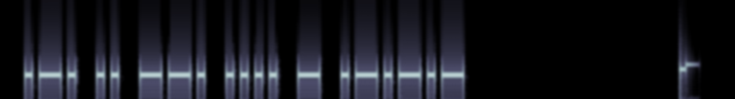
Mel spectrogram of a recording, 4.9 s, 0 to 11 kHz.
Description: Morse code, heard as a keyed tone, about 25 wpm, 700 Hz. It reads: RIGHT.
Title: Sentences from Top 300 Words 25wpm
